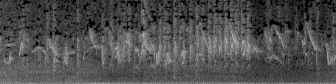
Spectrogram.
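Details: Kept crimson sunbird, tested alone to see if it will sing, producing a continuous stream of rough, very high, scratchy chirps and twitters over a low rumbling background.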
